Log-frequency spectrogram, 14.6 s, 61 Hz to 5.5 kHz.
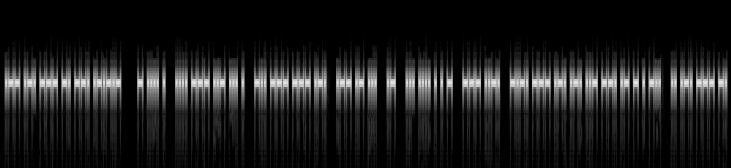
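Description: Morse code, heard as a keyed tone, about 38 wpm, 600 Hz. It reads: WRONG. THE HOUSE DOOR WAS A SHEET OF CORRUGATED IRON
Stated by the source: Morse code practice at 38 WPM, sending Ken Follett's novel Never in English, from CW med Gnister.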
